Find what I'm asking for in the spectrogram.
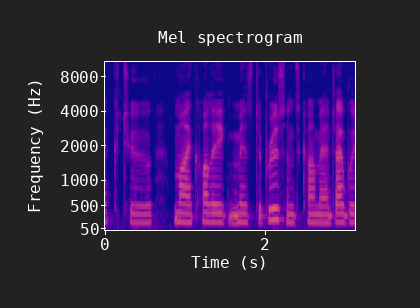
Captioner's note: speaking French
